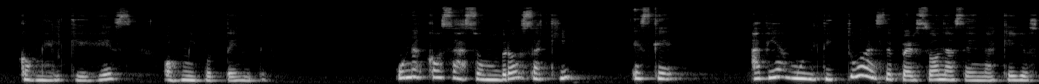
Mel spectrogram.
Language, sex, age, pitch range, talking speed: Spanish, female, 30-49, 195-270 Hz, 100 wpm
